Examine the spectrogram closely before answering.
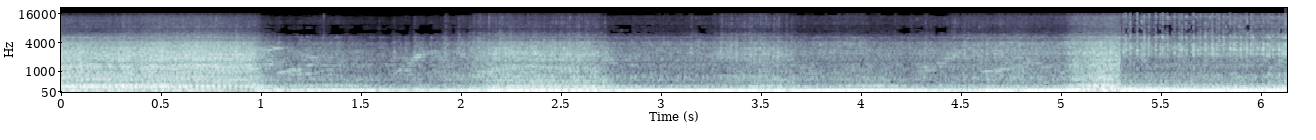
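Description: A race car engine idles with a deep, loping rumble close by.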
